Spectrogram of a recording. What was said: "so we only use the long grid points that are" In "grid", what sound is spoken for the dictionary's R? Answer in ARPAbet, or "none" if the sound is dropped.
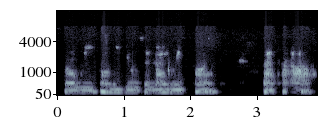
W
